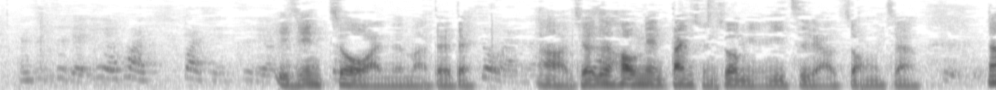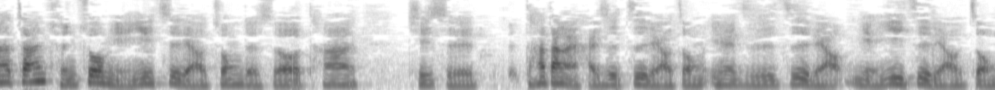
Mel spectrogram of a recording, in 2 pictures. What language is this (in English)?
Chinese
